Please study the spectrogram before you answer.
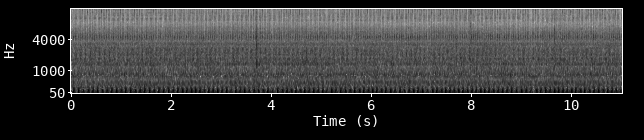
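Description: Steady even single-cylinder idle thumping about four beats a second, no knocks or rattles, sounds healthy.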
